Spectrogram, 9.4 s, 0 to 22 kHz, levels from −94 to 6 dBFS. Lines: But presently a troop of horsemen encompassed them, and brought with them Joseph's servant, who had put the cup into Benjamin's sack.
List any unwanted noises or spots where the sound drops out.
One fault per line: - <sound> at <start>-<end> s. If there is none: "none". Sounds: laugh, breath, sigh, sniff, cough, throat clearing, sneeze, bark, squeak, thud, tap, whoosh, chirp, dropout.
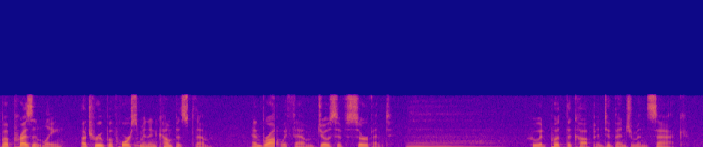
- dropout at 3.7-3.7 s
- sigh at 5.4-6.8 s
